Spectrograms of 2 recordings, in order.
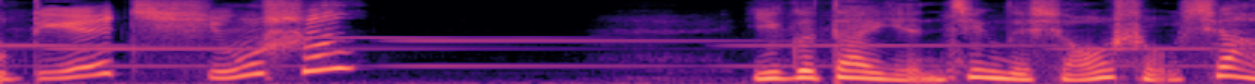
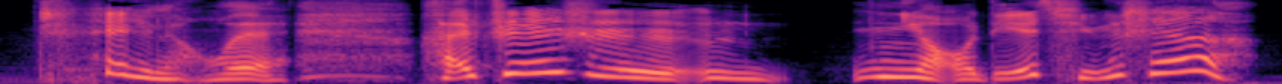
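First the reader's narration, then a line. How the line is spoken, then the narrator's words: Sneering. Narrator (Chinese): 瓜皮帽嗤笑一声，说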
